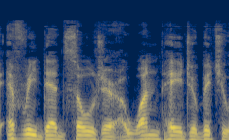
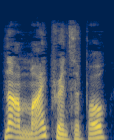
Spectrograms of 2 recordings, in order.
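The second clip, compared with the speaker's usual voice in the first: higher, louder comeback; Reacher, quick retort; 7 semitones higher, 5 dB louder than usual. A narrator's reading. Reacher answering Joe on principle, defiant retort. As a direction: throw it straight back in argument.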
